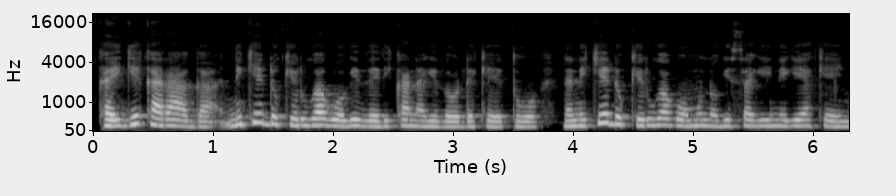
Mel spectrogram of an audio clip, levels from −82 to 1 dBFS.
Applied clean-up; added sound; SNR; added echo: none; none; none; none.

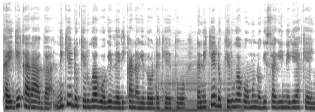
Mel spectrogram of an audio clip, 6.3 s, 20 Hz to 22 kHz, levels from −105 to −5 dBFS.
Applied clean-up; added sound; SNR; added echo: neural mask model RNNoise.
